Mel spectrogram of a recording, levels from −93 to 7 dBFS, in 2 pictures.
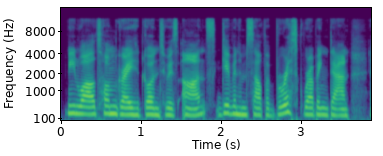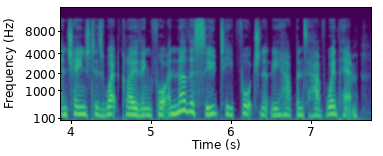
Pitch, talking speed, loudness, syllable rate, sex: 185 Hz, 225 wpm, -18 LUFS, 6.2 syllables/s, female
